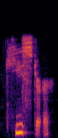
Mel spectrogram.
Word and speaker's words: Kester: It's Kester, yeah. – This is also a podcast where I learned that I've been mispronouncing my friends' names. – So we're confused. – The name itself, though, because it's spelled dumb. – And we have another friend whose last name is spelled the same way, but she pronounces it Keister. – Well, she's obviously wrong.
